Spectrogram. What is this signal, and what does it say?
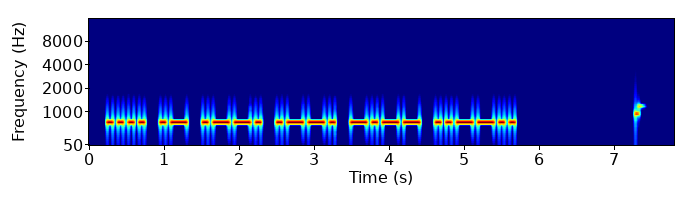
Morse code, heard as a keyed tone, about 17 wpm, 700 Hz. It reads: HAPPY?
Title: Sentences from Top 1000 Words 17wpm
